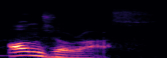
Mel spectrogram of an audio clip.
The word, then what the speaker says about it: Enjolras: Onjoras. – Angel. – Onjoras. On. On. On. It's like that French on. thing.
